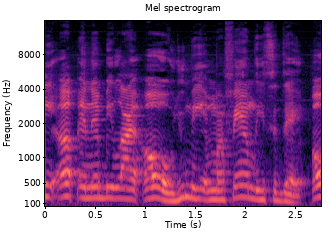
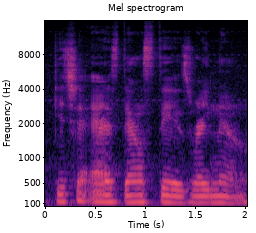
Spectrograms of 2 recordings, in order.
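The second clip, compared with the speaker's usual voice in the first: mock whisper, lower and quieter; 8 semitones lower, 13 dB quieter than usual. Retelling what he said into her ear at a family gathering: imitating a whisper in the ear. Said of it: "he comes in my ear".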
